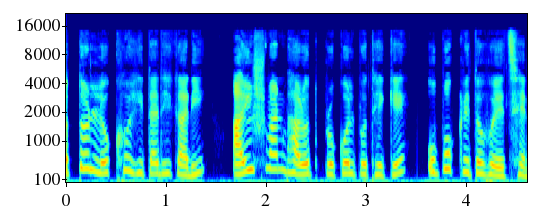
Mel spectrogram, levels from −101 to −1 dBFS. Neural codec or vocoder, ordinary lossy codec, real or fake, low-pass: none; none; real; 14.4 kHz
